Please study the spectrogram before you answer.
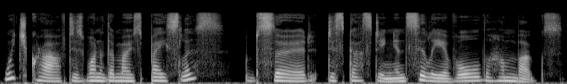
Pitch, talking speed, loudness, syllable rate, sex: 165 Hz, 160 wpm, -19 LUFS, 4.5 syllables/s, female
